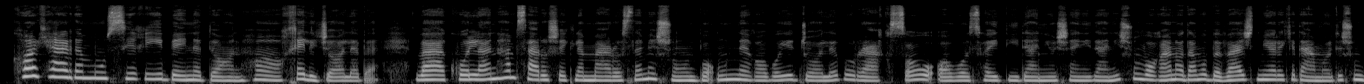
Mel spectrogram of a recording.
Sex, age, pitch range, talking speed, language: female, 30-49, 185-230 Hz, 145 wpm, Persian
